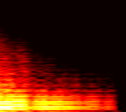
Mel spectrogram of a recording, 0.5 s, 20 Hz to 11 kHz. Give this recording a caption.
Instrument samples > Percussion
Native Percussions 1 Low
Bongo, Enthnic, Native, Conga, drum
